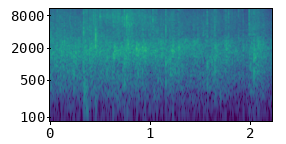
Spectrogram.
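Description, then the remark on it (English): An audience claps steadily, a dense, continuous wash of many hands with no single beats standing out, holding at an even, fairly strong level throughout. “You need to clap your hands for that.”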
